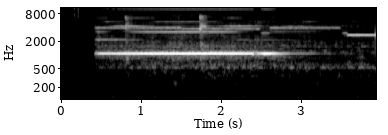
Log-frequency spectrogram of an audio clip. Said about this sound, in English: I feel like every time we talk about that movie, there's like a weird beeping. Is anybody else hearing that?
